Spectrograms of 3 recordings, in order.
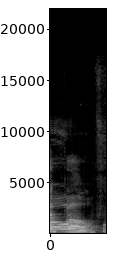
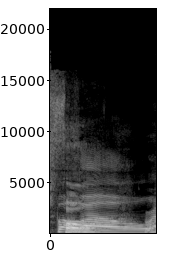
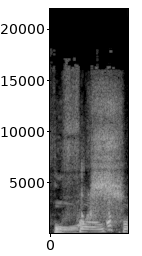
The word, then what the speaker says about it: faux: We said faux. – It's faux. It's faux. – Right. – Fawkes. – We're wearing our faux fur. – I said Fawkes because that's how it's spelled.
